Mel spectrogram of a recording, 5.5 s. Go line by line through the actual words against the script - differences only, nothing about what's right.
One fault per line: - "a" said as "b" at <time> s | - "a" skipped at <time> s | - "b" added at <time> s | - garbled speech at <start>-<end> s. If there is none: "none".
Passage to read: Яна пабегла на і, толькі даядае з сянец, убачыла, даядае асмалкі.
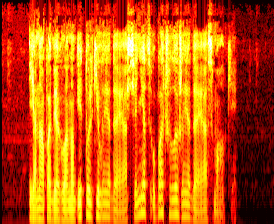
none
